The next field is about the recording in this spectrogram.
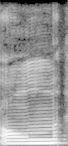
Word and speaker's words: Om: He was talking about Om and how it originates in the back of the throat, like ah, because it's spelled A-U-M and people kind of argue about how it's pronounced, either Aum or Om.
